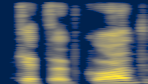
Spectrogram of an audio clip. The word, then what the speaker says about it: Quetzalcoatl: And the kids cannot pronounce the TL. It's a weird pronunciation, right? It's kind of Yeah. like a silent one.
